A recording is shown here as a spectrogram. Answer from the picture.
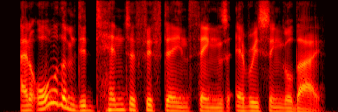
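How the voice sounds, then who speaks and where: A man talks in an animated tone at a medium pitch, with lively intonation and some vocal fry. The recording is very clean, with a silent background. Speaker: conference keynote speaker. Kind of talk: keynote talk. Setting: stage with audience. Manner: fast.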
